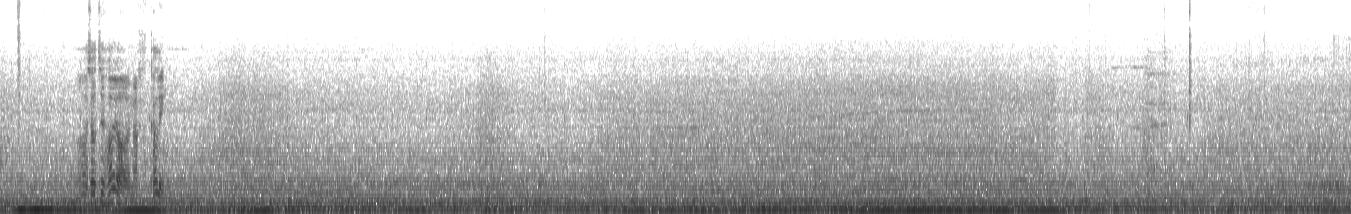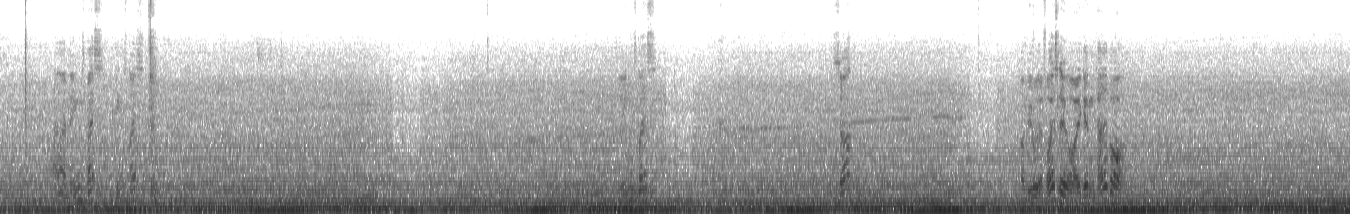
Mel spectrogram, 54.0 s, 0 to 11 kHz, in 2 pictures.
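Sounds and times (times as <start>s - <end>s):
truck engine drone: 0.0s - 54.0s
light clicks in cab: 0.3s - 1.0s, 23.2s - 24.0s, 29.9s - 30.2s.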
